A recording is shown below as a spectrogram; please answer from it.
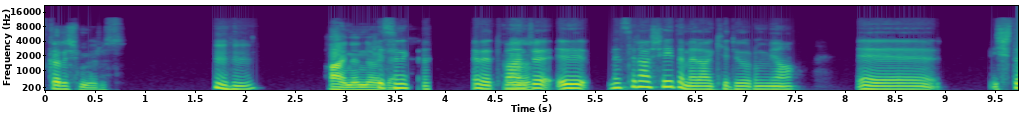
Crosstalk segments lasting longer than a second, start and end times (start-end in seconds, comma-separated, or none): none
